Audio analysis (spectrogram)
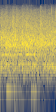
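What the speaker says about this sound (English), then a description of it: "could we just take a second to give them a round of applause because they did a great job" Brief, steady applause rises from an audience after a school Mass, a soft wash of many hands clapping at a moderate distance.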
